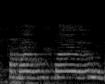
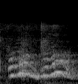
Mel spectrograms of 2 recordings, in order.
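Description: First: Softer, under-breath come on; quiet urging. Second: Higher, urging come on; urgent hurry. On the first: Girl rushing a cleanup, quiet under-breath urging. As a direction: mutter it to yourself. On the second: Girl rushing a cleanup, urgent higher urging. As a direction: push them to hurry. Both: Real, not acted.

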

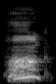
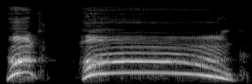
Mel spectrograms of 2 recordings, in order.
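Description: First: Said in the usual way. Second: High, loud honking cry; loud honking shout. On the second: Shown as a demonstration. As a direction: honk it out like a goose. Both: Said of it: "made a racket".

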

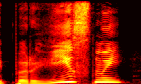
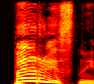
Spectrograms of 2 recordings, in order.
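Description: First: Первісний as per-VIS-nyi; middle-syllable stress. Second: Первісний as PER-visnyi; high-pitched stress on PER in Первісний; first-syllable stress. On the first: Teacher giving the other variant, middle stress on первісний. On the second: Teacher reading double-stress words, first-syllable stress on Первісний. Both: Shown as a demonstration. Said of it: "слова із подвійним наголосом".

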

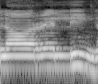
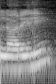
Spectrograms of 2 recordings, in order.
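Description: First: लॉरेलिंग drawn out in parts; careful stretched लॉरेलिंग; slow word demo. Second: Said in the usual way. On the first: Shown as a demonstration. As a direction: sound out लॉरेलिंग slowly. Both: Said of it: "इस तरह से आप पढ़ना सीख".

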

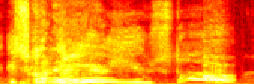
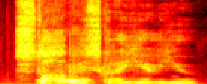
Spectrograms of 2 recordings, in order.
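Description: First: High, urgent squeal; panicked pleading. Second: Soft, urgent warning; hushed pleading. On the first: Panicking dad will hear teammate. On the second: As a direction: plead under the breath. Hushed repeat so dad won't hear. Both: Real, not acted.

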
